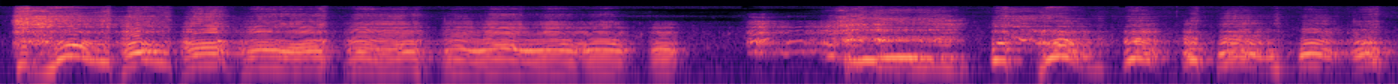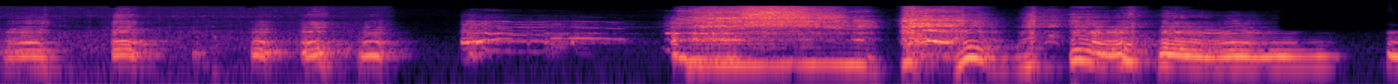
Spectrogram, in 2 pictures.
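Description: A man wailing and sobbing loudly in long, quavering cries that break off and start again.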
